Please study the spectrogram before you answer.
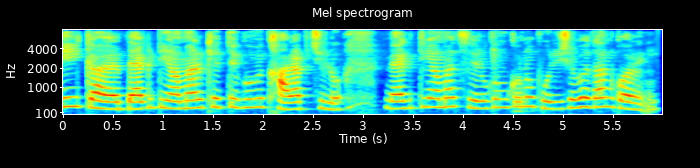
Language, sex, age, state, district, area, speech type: Bengali, female, 18-30, West Bengal, Bankura, urban, spontaneous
